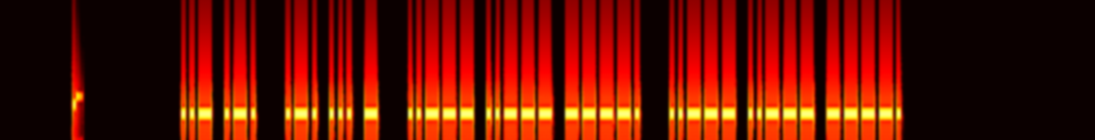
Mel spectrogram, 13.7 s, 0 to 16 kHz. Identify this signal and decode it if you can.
Morse code, heard as a keyed tone, about 22 wpm, 700 Hz. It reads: UR RST 229 229
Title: Common QSO Phrases Encore 22wpm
